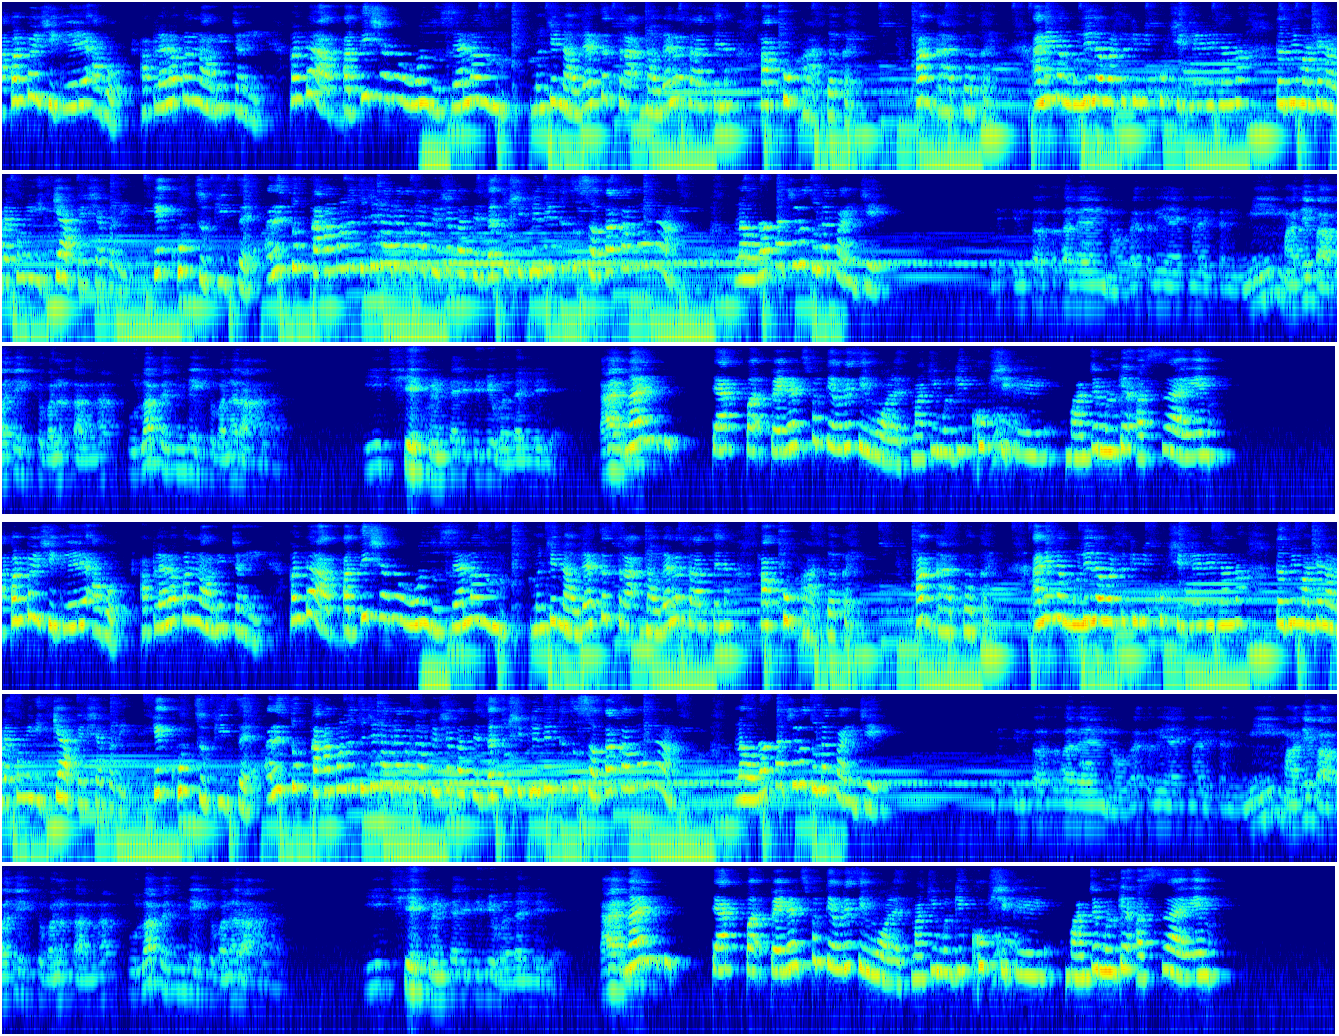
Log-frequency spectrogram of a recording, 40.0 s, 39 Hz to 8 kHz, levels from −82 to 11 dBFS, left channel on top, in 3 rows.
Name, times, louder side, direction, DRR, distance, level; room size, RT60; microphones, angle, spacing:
voice 1, 0.0-2.6 2.9-8.6 9.1-20.1 20.7-22.2 23.7-23.8 24.1-24.2 32.9-33.4 33.8-38.8, right 2 dB, 15° right, -2 dB, 0.3 m, -28 dB
sound 1, 4.2-21.7, equal, 5° left, 1.5 m, -41 dB
sound 2, 6.4-24.0, right 1 dB, 80° left, 1.5 m, -41 dB
voice 2, 23.2-29.5 30.3-32.2 32.7-33.1 36.6-36.9, left 1 dB, 30° left, -6 dB, 0.8 m, -38 dB
3.8 x 2.9 x 2.6 m, 0.44 s
head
